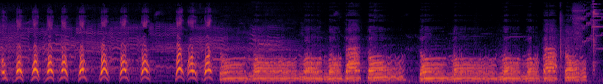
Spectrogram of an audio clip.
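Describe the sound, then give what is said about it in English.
A quick run of short, repeated calls gives way to a chorus of overlapping, wavering lamb bleats, several lambs calling at once as they run through an opened gate into a big green field, fairly loud, with no talking. “He opens the gate and the lambs run in.”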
